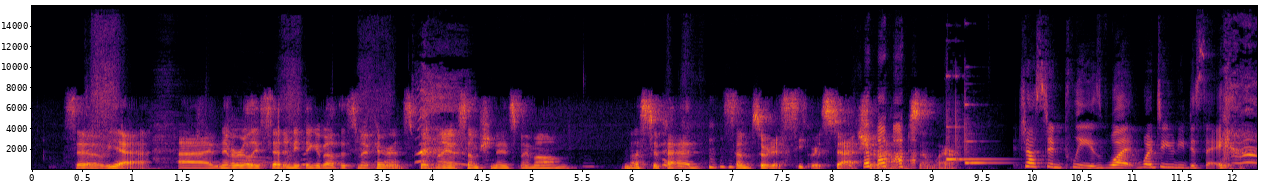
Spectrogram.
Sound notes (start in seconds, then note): 9.1 bingbong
